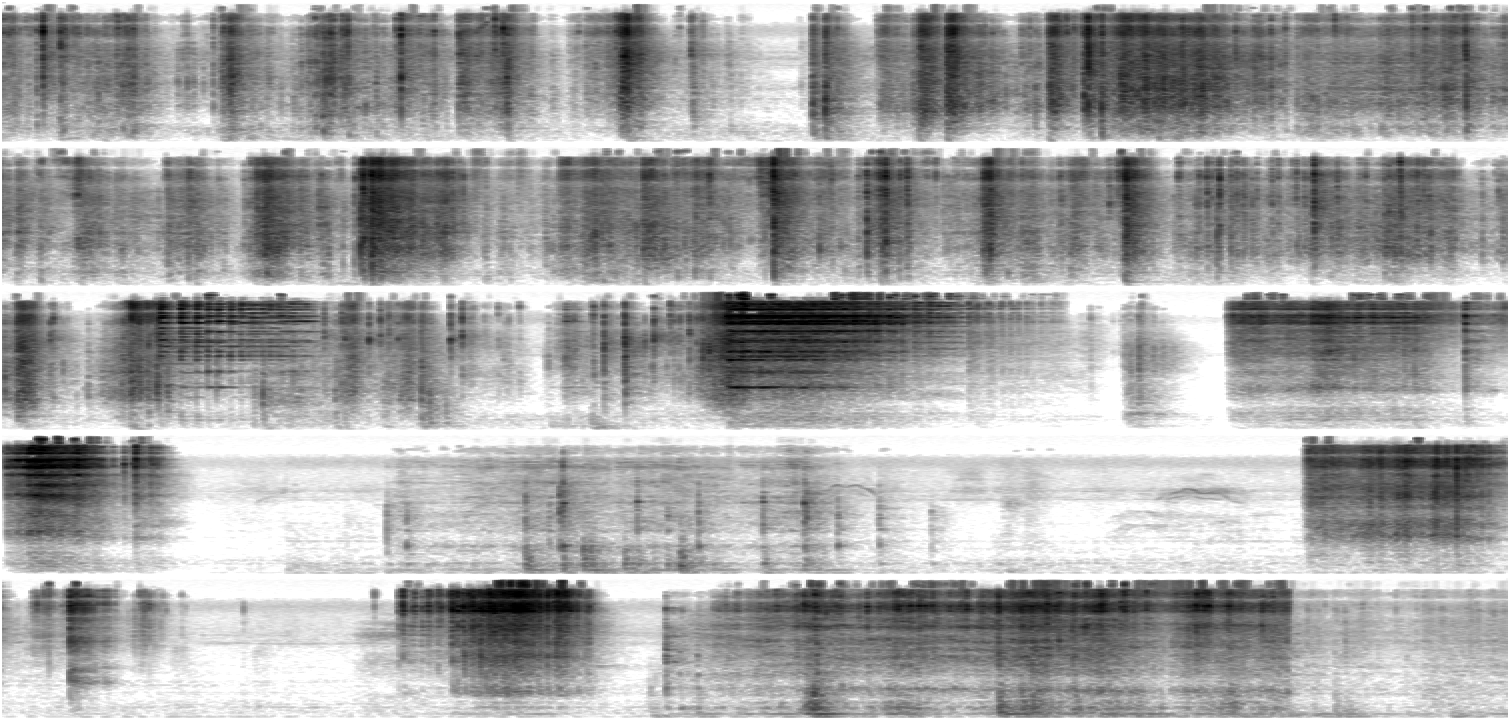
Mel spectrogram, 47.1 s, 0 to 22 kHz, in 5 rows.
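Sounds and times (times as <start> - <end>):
pebbles crunching in meat grinder: 5.3 - 19.6.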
